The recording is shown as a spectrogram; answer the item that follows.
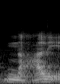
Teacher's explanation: it's gonna turn into a second tone, so it's nali, not third tone here, because it's following by the third tone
